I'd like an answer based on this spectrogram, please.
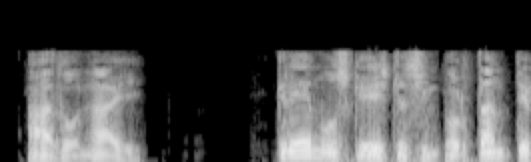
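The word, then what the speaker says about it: Adonai: exacta es Oh Señor y se dice adonay creemos que esto es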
